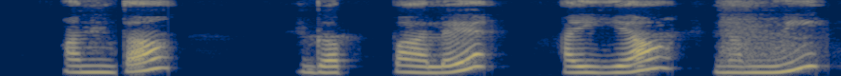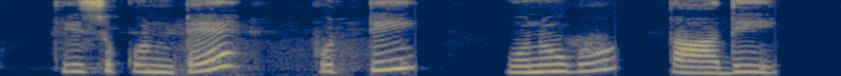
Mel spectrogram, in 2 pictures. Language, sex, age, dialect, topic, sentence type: Telugu, female, 18-24, Southern, agriculture, statement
